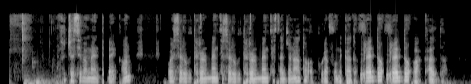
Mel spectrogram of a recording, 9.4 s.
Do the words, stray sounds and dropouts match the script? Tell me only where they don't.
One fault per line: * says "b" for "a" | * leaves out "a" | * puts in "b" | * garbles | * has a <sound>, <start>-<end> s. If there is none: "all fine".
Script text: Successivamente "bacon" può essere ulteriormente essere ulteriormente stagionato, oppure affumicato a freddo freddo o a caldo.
all fine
